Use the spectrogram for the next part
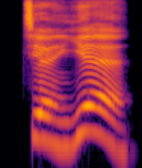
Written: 检验

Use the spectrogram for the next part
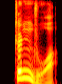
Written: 斟酌

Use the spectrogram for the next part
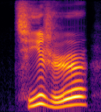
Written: qi2 shi2

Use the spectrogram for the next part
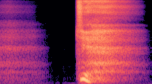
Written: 煎

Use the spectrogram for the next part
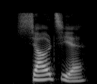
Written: xiao3 jie5

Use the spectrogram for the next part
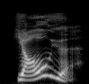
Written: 遥远

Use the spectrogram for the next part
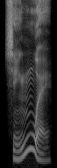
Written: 欣慰

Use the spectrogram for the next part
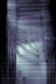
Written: que4

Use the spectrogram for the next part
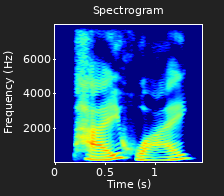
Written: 徘徊

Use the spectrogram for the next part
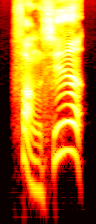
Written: fang4 xin1

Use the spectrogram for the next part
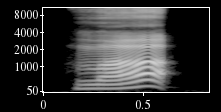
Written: ma2

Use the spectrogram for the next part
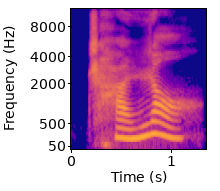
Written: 缠绕

